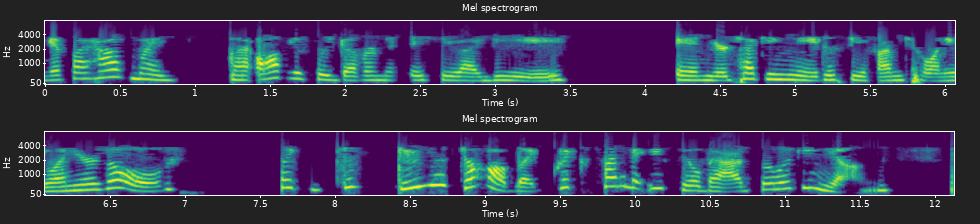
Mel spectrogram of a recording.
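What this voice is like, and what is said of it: Cute, sweet-sounding accent. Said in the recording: “you have the cutest little accent ... She sounds just like so sweet”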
